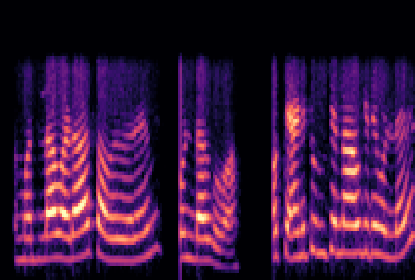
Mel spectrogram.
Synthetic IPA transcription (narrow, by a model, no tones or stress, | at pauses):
məd̪laʋaɽasaʋeʋəɾemkoɳɖaɡoʋa̰ | okeaɽ̃it̪umt͡ɕenaʋkit̪ʰem̤əɽle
